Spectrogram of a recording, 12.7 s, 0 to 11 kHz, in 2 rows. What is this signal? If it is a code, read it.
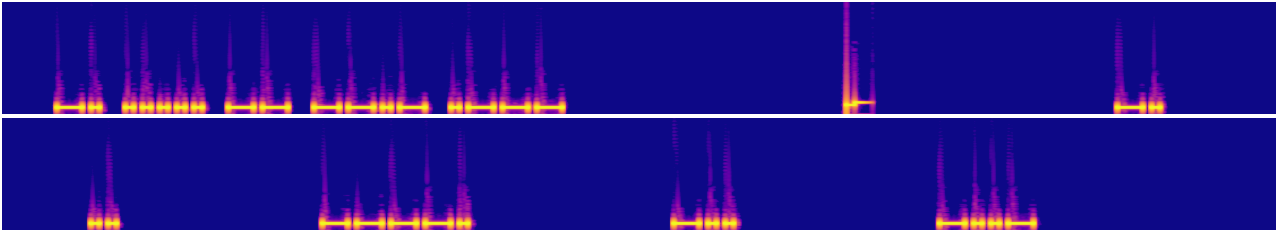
Morse code, heard as a keyed tone, about 28 wpm, spaced as for 12 wpm, 700 Hz. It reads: N5MQJ NI9DX
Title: USA Call Signs - 5 Characters - 8x Character Spacing - 28wpm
